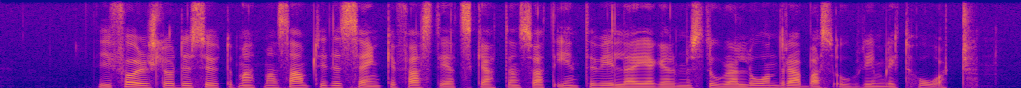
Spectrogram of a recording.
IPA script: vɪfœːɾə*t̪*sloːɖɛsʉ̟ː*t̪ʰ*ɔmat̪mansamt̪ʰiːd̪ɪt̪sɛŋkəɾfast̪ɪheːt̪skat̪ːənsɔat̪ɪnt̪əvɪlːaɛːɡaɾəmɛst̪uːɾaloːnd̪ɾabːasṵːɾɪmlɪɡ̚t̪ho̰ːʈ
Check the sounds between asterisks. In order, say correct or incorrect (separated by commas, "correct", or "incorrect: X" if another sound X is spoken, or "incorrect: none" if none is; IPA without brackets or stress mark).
incorrect: none, incorrect: t̪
